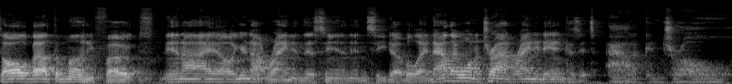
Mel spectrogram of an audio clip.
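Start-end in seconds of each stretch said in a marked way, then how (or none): 4.3-7.3 hushed, soft politician voice. Commenting on NIL money and the NCAA, slip into your Joe Biden voice. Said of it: "That's my Joe Biden voice".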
